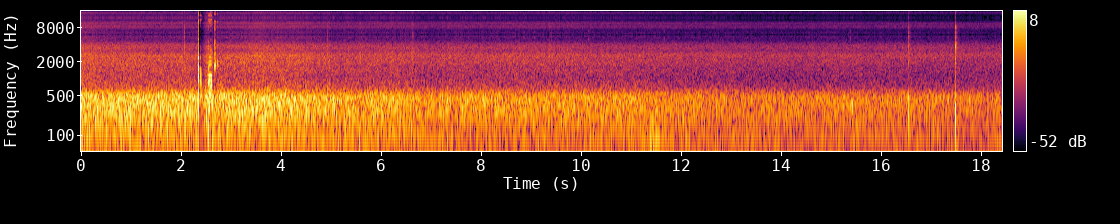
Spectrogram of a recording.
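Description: A high-running creek rushing steadily, growing gradually fainter. A couple of sharp clicks about two and a half seconds in and a few faint ticks near the end.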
